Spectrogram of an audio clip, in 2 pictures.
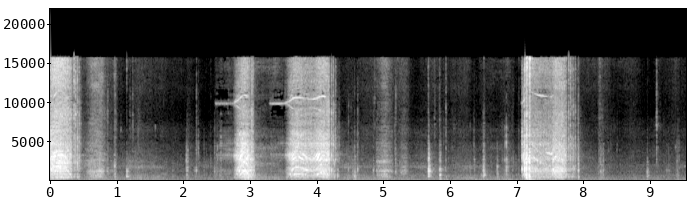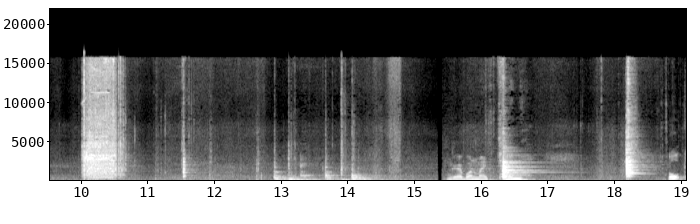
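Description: Milwaukee M18 cordless ratchet spinning out cover bolts that were already broken loose by hand, in several short runs of under a second each with pauses between them.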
